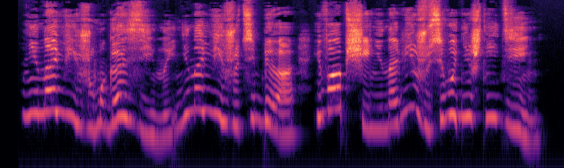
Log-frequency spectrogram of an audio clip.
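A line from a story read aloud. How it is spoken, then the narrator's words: Angry shriek. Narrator (Russian): злобно взвизгнула в ответ Лиза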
